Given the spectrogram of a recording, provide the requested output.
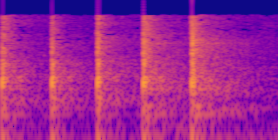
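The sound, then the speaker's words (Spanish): Five sharp, evenly spaced knocks on a door, each a hard thud with a short decay, landing at a steady moderate pace with no voices around them. “Golpean la puerta.”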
